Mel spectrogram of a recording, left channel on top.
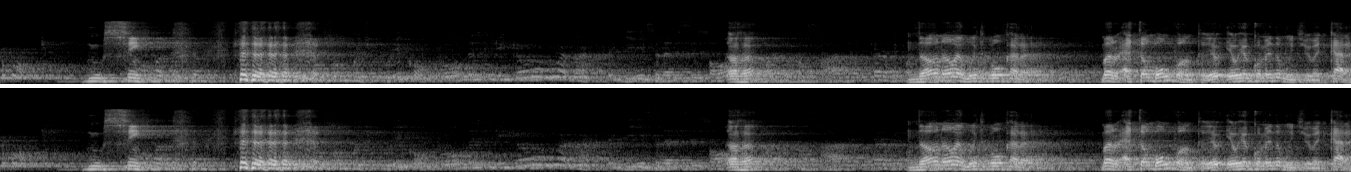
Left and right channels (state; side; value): normal; both; correlation 0.93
